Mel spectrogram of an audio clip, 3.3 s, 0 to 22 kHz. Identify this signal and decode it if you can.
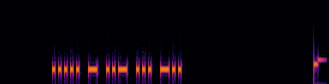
Morse code, heard as a keyed tone, about 40 wpm, 700 Hz. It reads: 5TUSD
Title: Five Challenging Letter-Number Combinations 40wpm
